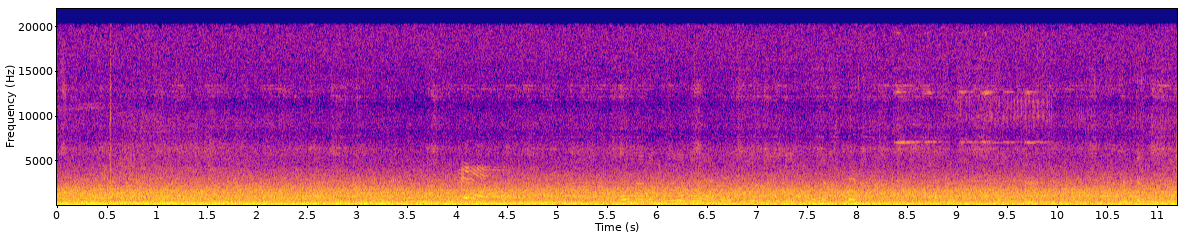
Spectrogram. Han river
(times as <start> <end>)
3.4 5.0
